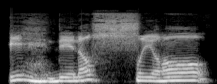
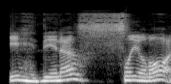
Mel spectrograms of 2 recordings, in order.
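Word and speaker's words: اهدنا الصراط: ইহদিনাস সিরাত, ইহদিনাস সিরাত, এখানে সদ রয়েছে, সদের উচ্চারণ মোটা করতে হয়।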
